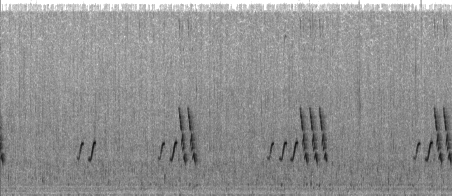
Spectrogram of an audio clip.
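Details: Double-collared seedeater in Tui Tuí Fibra style, with rain sound behind: clear rising whistles, two or three per phrase, ending in a fast run of descending buzzy trills, repeated several times.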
